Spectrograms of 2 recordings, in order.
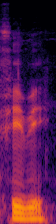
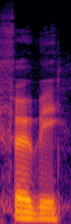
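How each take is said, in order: First: The first vowel sounds like 'ee'. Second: The first vowel sounds like 'oh'. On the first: "Some people say Phoebe" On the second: "I say Phobie"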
